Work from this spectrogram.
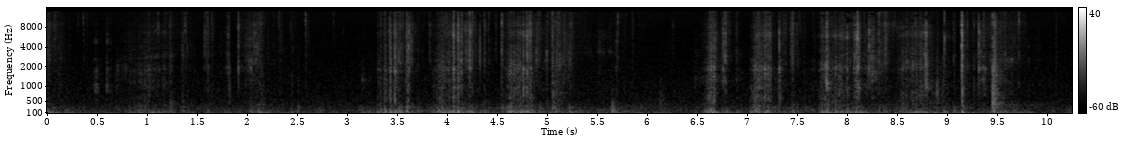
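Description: A black-handled utility blade scrapes and shaves thin strips from a solid, dry, oval, pale yellow bar of soap held in the hand. Quiet, rough scraping in the first few seconds gives way to louder bursts of crisp, crackly shaving with a bright, papery edge. The cuts come in uneven clusters, with short pauses between strokes.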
